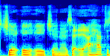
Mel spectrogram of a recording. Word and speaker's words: Jahns: And that's Johns with an A. It's Jahns.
